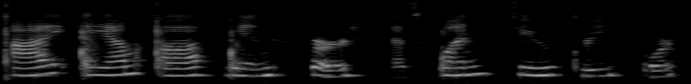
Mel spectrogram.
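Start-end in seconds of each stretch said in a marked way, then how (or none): 0.1-2.6 "I am a wind bird" slowly, each syllable separate. Shown as a demonstration. Teacher counts syllables in "I am a wind bird", syllable by syllable. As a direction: break "I am a wind bird" into five spaced beats. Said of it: "if you count the syllables".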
